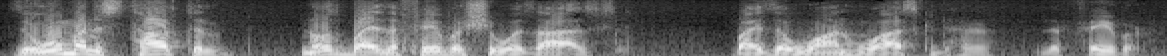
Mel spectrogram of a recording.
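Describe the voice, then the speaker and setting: A middle-aged man from Ethiopia giving a sermon, speaking in a measured, emphatic way with frequent pauses and ums. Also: medium pitch, a little mellow. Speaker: pastor.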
